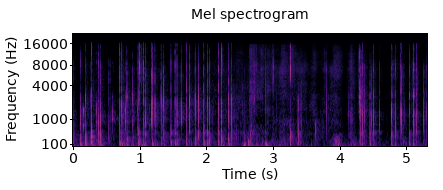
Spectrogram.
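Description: A mint-green plastic eye mask filled with gel beads, with an elastic strap, is scratched and tapped with long acrylic nails. Rapid, dry crinkling and crackling taps with a bright edge come in dense bursts, easing briefly in the middle before picking up again.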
